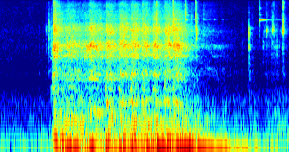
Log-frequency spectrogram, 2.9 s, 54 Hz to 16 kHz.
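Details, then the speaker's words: 2006 Mustang with Coyote swap and reinstalled T56, first crank with fuel pump relay pulled, clutch in, neutral: short, steady, even cranking that turns over freely with no binding or clunks, stops without firing; normal cranking. "it's definitely spinning so that's good"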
